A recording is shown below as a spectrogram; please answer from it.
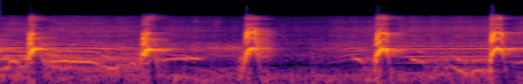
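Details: Pet dog Qusi barks as a rototiller runs in the yard, five sharp ringing barks about one second apart, with softer whines from a second dog, Hyzzie, crying in the gaps.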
